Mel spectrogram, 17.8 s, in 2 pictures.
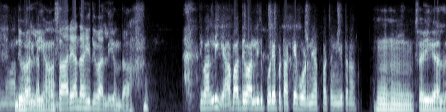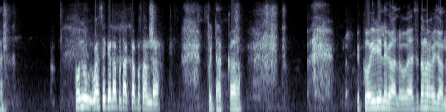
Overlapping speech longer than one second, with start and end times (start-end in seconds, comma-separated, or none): none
